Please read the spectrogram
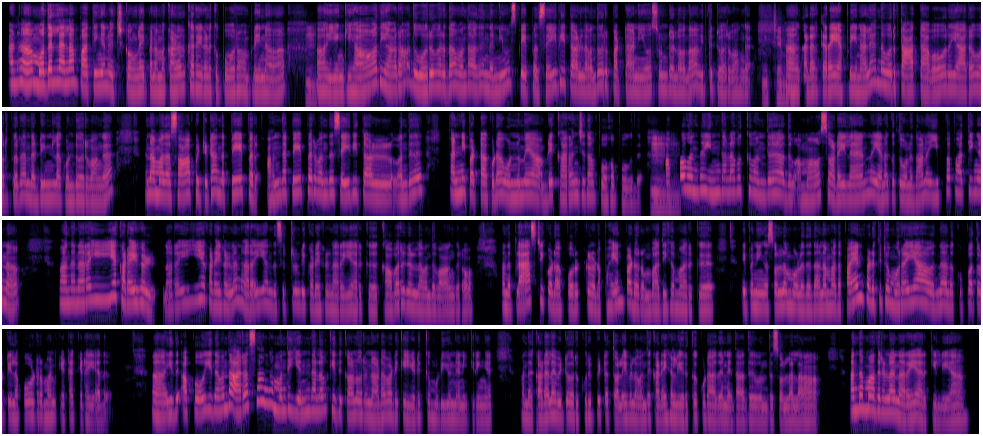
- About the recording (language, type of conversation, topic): Tamil, podcast, கடல் கரை பாதுகாப்புக்கு மக்கள் எப்படிக் கலந்து கொள்ளலாம்?
- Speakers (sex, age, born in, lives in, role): female, 35-39, India, India, host; male, 20-24, India, India, guest
- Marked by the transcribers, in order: inhale; in English: "நியூஸ் பேப்பர்"; inhale; in English: "டின்னில"; in English: "கவர்கள்ல"; inhale; in English: "பிளாஸ்டிக்கோட"; inhale; other background noise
